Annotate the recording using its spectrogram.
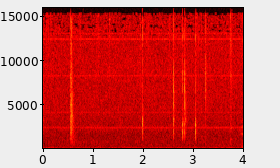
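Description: About six small, sharp plastic clicks spread over a few seconds: the button of a rechargeable hand warmer/power bank being pressed to switch on its built-in flashlight. There is a low steady rumble underneath.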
